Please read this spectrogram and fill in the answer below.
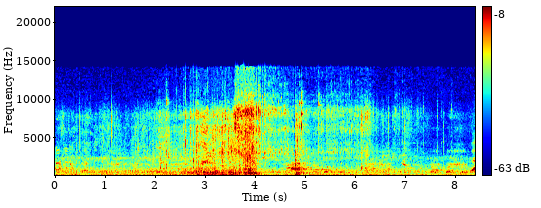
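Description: BMX bike tyres running over a dirt track, growing louder from about two and a half seconds in as the rider passes and takes a jump, with a short knock a little before five seconds.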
